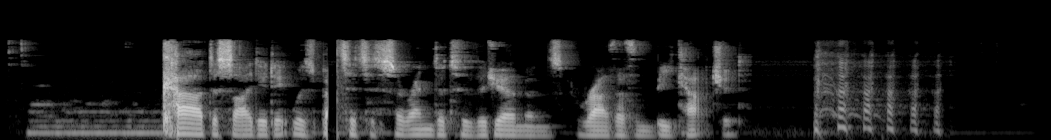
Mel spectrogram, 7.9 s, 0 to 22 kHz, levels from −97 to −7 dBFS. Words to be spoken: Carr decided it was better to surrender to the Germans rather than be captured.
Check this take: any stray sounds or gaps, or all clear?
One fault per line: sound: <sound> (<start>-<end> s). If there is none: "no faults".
sound: dropout (2.5-2.5 s)
sound: laugh (6.1-7.1 s)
